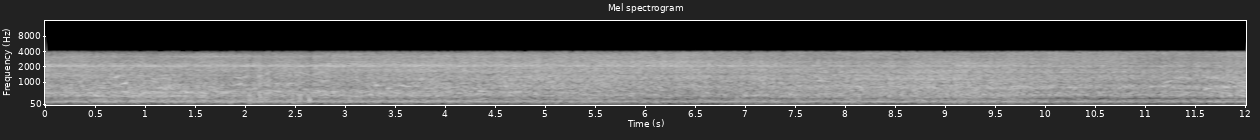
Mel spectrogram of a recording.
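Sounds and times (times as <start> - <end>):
jet engine running: 0.0 - 12.0.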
